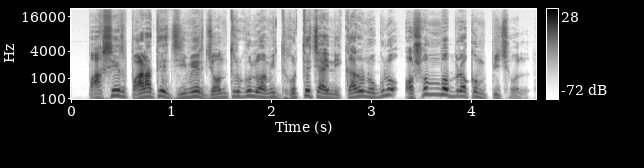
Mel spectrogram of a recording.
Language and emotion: Bengali, disgusted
